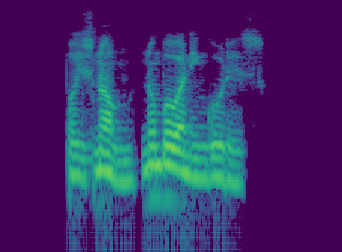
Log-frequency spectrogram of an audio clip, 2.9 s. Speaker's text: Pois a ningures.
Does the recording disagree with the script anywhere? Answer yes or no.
yes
